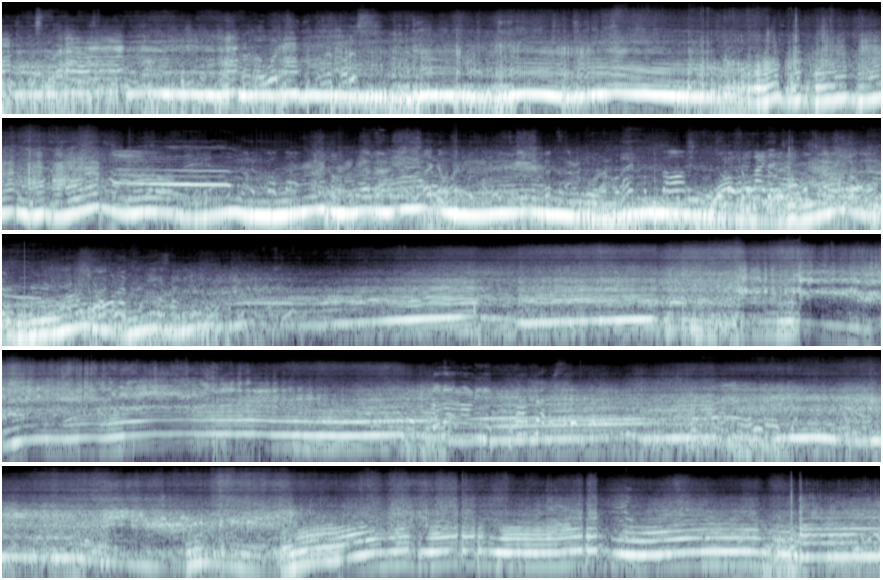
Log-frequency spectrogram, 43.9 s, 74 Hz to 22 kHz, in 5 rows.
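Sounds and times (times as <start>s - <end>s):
rally car engine revving: 0.0s - 43.9s
tyres skidding: 0.0s - 43.9s
high tyre squeal: 19.8s - 30.7s, 33.3s - 41.6s.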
